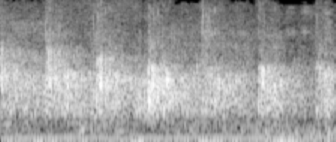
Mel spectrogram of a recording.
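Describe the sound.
Soft group applause welcomes new volunteer team members for a youth program: a steady patter of clapping with a few gentle swells, quiet throughout.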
